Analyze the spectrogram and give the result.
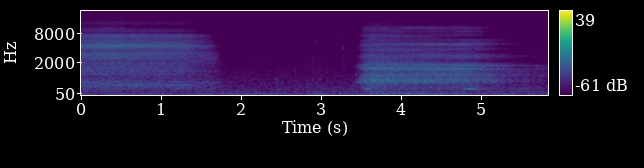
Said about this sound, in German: Atme dreimal tief ein und aus richtig in deinen Bauch hinein.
